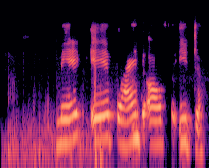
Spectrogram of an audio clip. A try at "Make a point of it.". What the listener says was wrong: हाँ जी, मेक ए पॉइंट ऑफ इट। ऐसे नहीं बोलिए, एक साथ इसको बोलिए, जल्दी से बोलिए, मेक अ पॉइंट ऑफ इट। हाँ, मेक अ पॉइंट ऑफ इट। रख लो, जबान पे सेट कर लो।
